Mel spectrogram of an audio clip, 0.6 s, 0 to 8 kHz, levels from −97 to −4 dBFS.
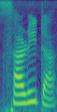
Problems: none marked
